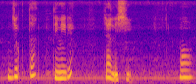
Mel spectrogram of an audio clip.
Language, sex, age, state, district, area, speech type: Odia, female, 45-60, Odisha, Balangir, urban, spontaneous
